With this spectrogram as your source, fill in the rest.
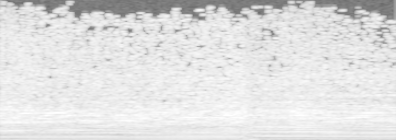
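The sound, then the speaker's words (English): A high-revving car engine, built by Cosworth, holds a loud, steady, whining drone, with a brief drop in pitch about midway, like a gear change, before it carries on. There is no talking. “Very high revving car.”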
